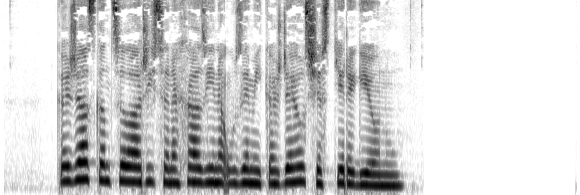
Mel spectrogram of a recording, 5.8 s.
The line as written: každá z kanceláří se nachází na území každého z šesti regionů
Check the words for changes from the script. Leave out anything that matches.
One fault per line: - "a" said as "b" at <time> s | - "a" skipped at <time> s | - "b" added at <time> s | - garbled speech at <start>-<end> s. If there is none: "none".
none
